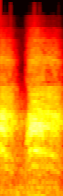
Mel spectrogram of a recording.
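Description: A single loud, harsh caw from a crow, close by and alone, drawn out over about a second.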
